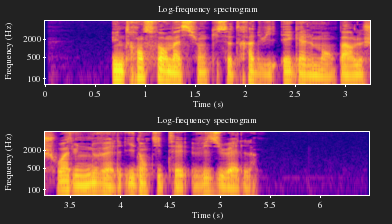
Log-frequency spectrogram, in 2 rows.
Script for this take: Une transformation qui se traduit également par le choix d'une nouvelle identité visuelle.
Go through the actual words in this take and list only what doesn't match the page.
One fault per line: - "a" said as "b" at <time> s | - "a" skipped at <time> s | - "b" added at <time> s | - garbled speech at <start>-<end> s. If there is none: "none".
none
